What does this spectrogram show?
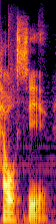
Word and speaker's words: healthy: Mais si vous voulez bien parler l'anglais, le TH, on doit bien mettre la langue sous les dents et faire healthy.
